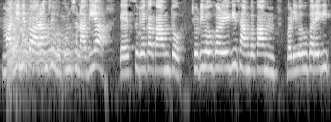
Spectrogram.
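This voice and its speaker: A scheming young wife who dodges her chores, voiced by a woman in a cartoon family drama. The voice sits very high, almost childlike, and turns whiny and theatrical whenever she plays for sympathy. A crowd murmurs faintly behind her. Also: fairly even intonation, moderate pace. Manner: whiny, melodramatic groaning when faking pain. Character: scheming lazy young wife, the elder daughter-in-law.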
